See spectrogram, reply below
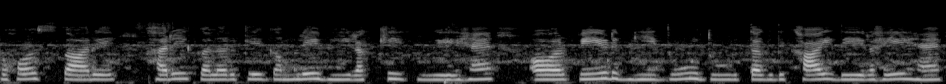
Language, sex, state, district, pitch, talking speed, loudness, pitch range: Hindi, female, Uttar Pradesh, Hamirpur, 230 Hz, 125 wpm, -24 LUFS, 220-245 Hz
